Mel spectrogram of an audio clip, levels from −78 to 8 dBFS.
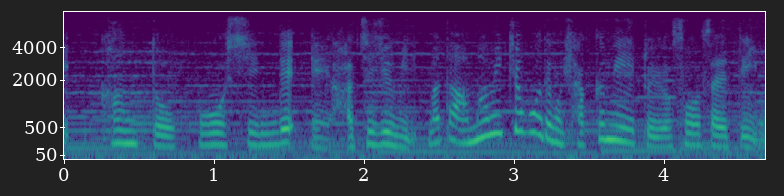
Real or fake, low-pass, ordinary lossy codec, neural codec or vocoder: real; 7.2 kHz; Opus, 32 kbps; none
